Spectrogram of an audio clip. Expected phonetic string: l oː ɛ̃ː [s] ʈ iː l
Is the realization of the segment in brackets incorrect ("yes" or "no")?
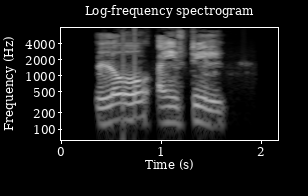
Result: no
